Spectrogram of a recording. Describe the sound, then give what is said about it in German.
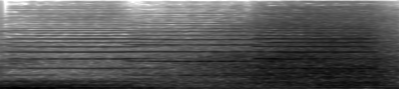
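An ambulance siren wails loudly and steadily with a harmonic tone over the low rumble of a moving vehicle, swelling slightly louder toward the end, as the ambulance races through the streets with blue lights toward a hospital. “Kurz darauf rast auch David durch die Straßen. Mit Blaulicht fährt er Richtung Klinik.”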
